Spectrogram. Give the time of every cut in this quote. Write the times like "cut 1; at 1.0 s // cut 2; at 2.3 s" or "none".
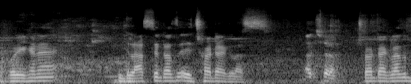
none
